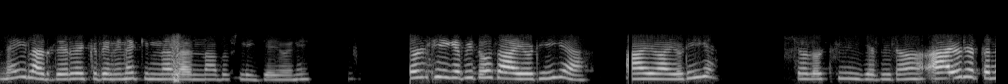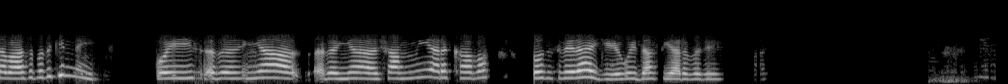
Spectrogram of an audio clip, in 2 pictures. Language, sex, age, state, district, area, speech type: Dogri, female, 18-30, Jammu and Kashmir, Reasi, rural, conversation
